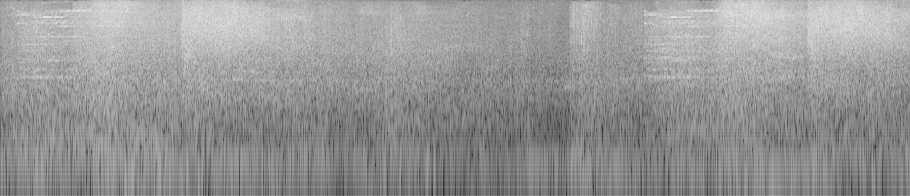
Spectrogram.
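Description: Fires crackle and burn nearby.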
